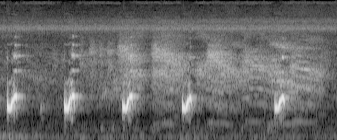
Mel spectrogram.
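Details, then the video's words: A waterhen gives six short, upslurred 'kook' notes at a steady pace of about two per second, in a quiet setting. "Beautiful WaterHen"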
